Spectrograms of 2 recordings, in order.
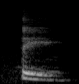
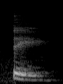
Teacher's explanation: We have tiền, money, no airflow, so the paper not moving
